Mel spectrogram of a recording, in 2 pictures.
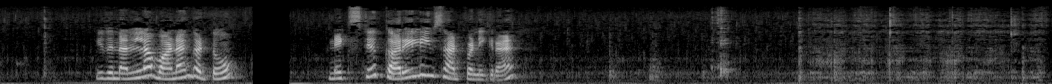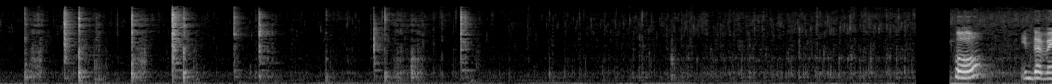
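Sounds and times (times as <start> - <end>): masala sizzling in oil: 0.0 - 21.0
metal ladle scraping a pot: 6.4 - 13.4, 14.2 - 15.3.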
